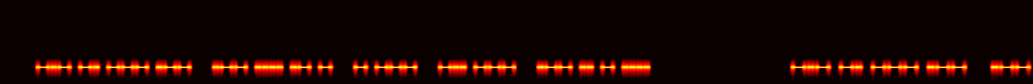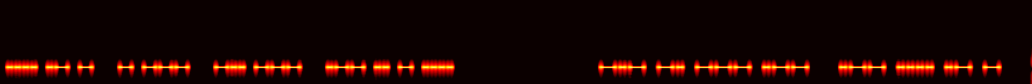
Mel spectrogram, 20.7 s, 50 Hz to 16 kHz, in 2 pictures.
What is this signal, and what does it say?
Morse code, heard as a keyed tone, about 33 wpm, 700 Hz. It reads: KNOW WHAT TO DO WITH KNOW WHAT TO DO WITH KNOW WHAT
